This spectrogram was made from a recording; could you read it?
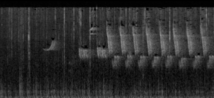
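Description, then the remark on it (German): A nightingale sings a fast run of repeated, bright notes in a steady rhythm, clear, over a low, constant background rumble, with no one talking. “Die Nachtigall ist eine Botin des Frühlings. Nur für eine bestimmte Zeit, meistens im Monat Mai, kann man ihrem Gesang lauschen.”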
